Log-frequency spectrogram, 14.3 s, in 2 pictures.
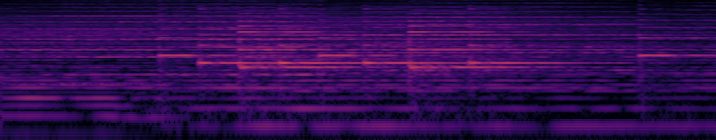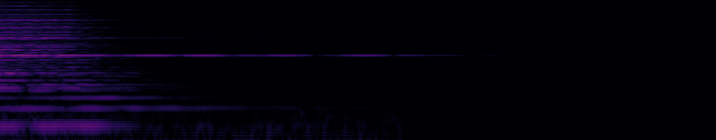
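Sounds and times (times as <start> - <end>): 
strings playing: 0.0 - 8.5.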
